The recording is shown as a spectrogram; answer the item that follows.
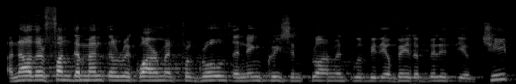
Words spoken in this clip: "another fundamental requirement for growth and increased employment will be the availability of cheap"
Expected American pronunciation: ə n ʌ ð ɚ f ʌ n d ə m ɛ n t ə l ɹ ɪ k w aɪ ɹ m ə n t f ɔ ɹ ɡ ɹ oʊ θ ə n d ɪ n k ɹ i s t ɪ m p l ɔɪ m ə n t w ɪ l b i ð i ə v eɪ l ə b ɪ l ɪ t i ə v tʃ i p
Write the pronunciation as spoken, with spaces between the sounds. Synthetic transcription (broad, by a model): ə n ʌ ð ɚ f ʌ n d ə m ɛ n t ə l ɹ ɪ k w aɪ ɹ m ə n t f ɔ ɹ ɡ ɹ oʊ θ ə n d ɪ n k ɹ i s ɪ m p l ɔɪ m ə n t w ɪ l b i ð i ə v eɪ l ə b ɪ l ɪ t i ə v tʃ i p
